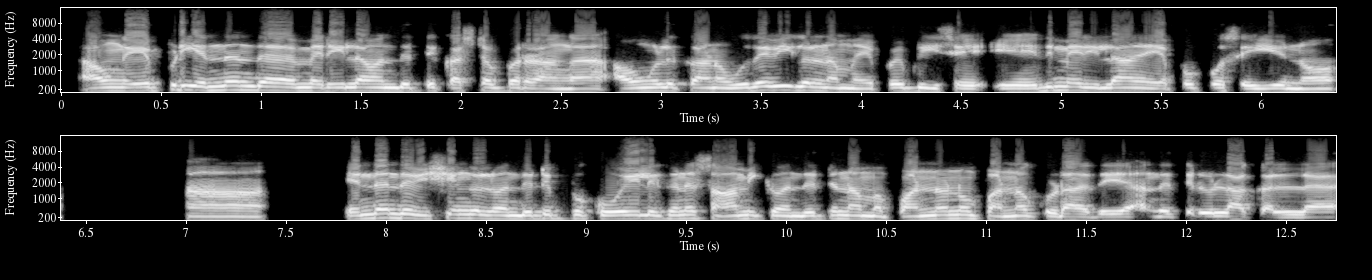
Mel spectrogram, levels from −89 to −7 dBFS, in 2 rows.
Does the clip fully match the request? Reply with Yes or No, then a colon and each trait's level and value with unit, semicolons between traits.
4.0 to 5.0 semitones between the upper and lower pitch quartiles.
No: narrow, 2.6 semitones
